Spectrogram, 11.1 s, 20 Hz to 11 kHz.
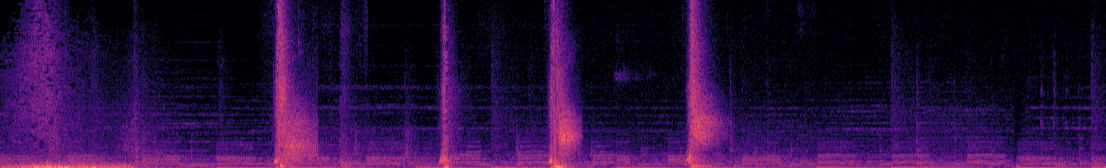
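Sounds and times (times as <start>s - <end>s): background music: 0.0s - 11.0s
loud whip-crack whacks: 2.7s - 3.2s, 4.4s - 4.6s, 5.5s - 5.9s, 6.8s - 7.3s.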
